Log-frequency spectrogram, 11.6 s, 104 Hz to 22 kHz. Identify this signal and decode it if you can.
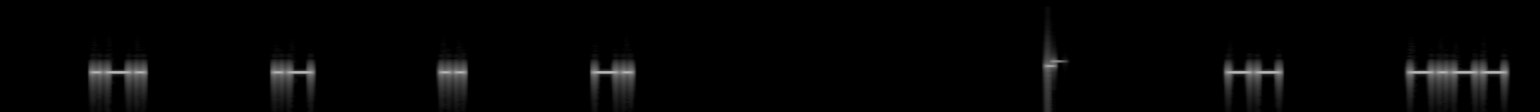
Morse code, heard as a keyed tone, about 22 wpm, spaced as for 8 wpm, 700 Hz. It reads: RAIN MY
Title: 6x Character Spacing - Top 300 Words - 22wpm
